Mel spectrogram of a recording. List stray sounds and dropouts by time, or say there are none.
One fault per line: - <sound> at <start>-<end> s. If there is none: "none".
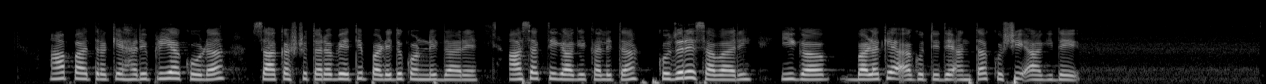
none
